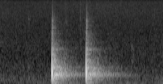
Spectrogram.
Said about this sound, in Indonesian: Bukannya ini suara orang mengetuk pintu? Ya, suara ini juga diekspresikan sebagai tom-tom.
